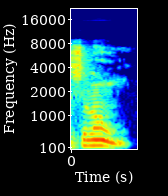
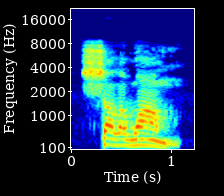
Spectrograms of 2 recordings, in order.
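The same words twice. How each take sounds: First: Shalom with a long O, pitched up; rejected pronunciation. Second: Shalawam with open A vowels, no O; preferred pronunciation. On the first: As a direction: say "shalom" as sha-LOHM. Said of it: "instead of shalom". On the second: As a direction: say "shalawam" as sha-la-WAHM. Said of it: "just like we say". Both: Shown as a demonstration.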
